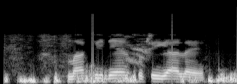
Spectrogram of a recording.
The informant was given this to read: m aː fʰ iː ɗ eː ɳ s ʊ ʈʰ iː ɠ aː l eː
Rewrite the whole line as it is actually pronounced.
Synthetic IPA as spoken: m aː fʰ iː ɗ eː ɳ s ʊ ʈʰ iː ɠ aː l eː

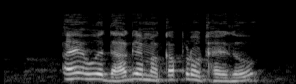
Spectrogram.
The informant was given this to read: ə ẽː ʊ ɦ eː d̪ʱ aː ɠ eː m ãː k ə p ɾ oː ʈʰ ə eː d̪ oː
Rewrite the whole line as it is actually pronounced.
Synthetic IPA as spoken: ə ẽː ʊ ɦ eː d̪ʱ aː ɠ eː m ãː k ə p ɽ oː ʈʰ ə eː d̪ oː

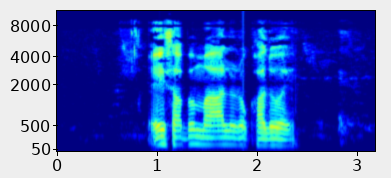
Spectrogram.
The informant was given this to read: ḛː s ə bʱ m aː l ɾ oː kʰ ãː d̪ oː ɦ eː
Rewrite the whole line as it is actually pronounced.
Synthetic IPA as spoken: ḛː s ə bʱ m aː l ɾ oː kʰ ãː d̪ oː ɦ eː

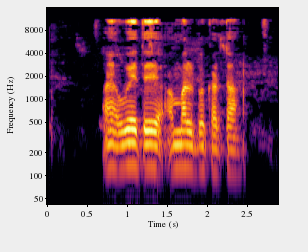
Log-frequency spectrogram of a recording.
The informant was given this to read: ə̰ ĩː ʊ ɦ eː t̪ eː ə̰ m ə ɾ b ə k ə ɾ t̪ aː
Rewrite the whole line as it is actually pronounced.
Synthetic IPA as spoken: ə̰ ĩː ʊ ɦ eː t̪ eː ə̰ m ə l b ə k ə ɾ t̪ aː

